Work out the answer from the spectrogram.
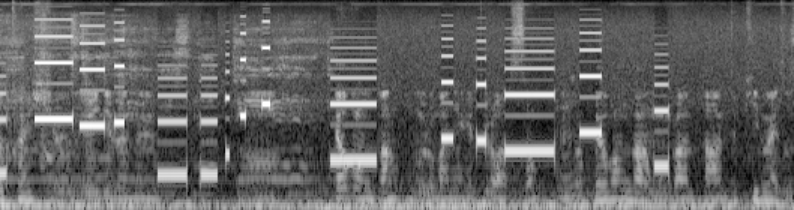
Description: Electronic bleeps of random pitch and length, with the noise inside a car. There is no code.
